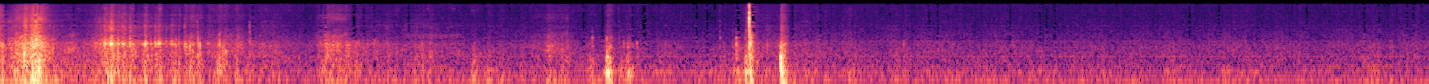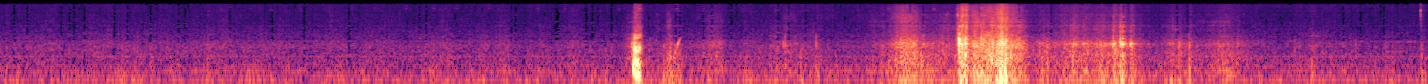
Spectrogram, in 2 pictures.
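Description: Jacket fabric rustles close by.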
